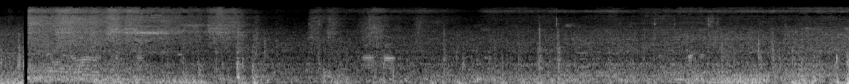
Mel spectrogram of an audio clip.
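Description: A moving passenger train on the route to Jejuri in Maharashtra rumbles and rattles continuously from inside the carriage, with wheel squeals and clattering over the steady roar, and faint voices mixed in.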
